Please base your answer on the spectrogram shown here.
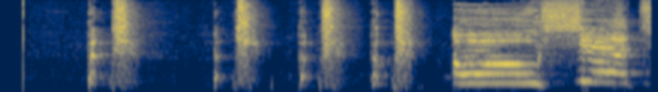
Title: When you sneeze too much vine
